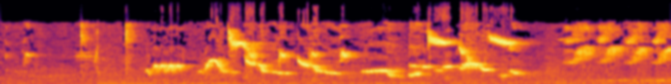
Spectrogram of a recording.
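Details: Singing white-rumped shama, a therapy-specialist bird in loose full song: a quiet start, then a rich run of falling whistled slurs and rising sweeps, ending in repeated high trilled notes.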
